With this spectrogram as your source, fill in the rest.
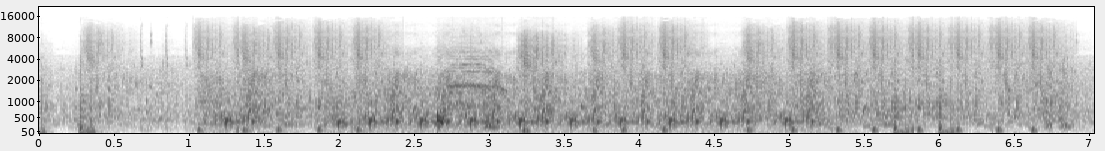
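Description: Footsteps splash quickly through shallow water.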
